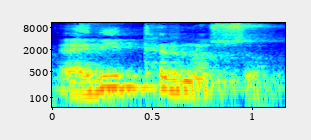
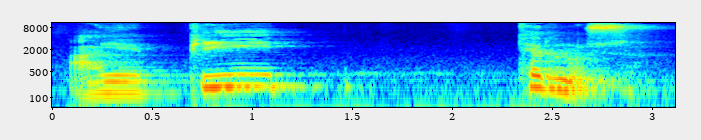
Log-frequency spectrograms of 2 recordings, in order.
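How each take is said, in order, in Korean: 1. 첫 모음은 하나의 'eh' 소리입니다. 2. 첫 모음은 두 소리, 'ah-yeh'입니다.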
